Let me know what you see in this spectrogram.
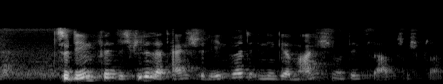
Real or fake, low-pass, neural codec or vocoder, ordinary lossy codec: fake; 5.4 kHz; vocoder, 44.1 kHz, 128 mel bands every 256 samples, BigVGAN v2; AAC, 24 kbps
